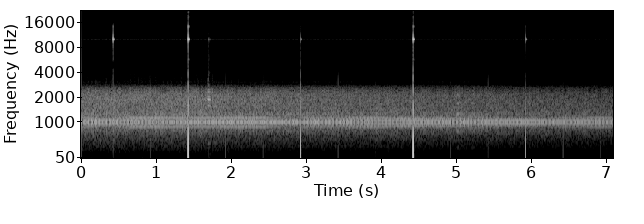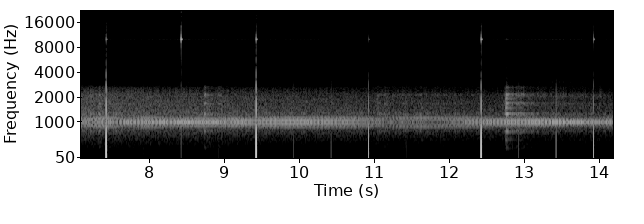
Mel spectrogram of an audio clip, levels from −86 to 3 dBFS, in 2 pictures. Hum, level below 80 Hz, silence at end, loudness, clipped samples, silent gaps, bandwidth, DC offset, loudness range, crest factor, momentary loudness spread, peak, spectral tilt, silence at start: none; -42 dBFS; 0 s; -29 LUFS; under 0.1%; none; 11 kHz; under 0.1%; 8 LU; 30 dB; 17 LU; 0 dBFS; -4.5 dB/octave; 0 s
